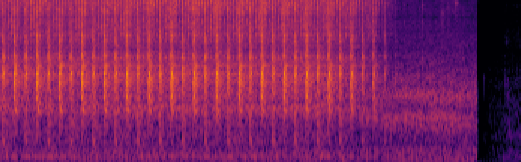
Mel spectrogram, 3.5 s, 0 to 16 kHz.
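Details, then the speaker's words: Lincoln Town Car, over 250k miles, suddenly began knocking while idling parked in a garage: sharp even ticking about three per second until shutdown, loudest on one bank; owner suspects valve train, unconfirmed; ticking knock at idle. "so this morning car was running fine parked it in the parking garage while i was sitting in the car uh just checking my emails before i walked into the office all of a sudden the car started making uh a knocking noise"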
